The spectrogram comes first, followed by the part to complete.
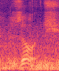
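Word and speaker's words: Zouch: we are currently in soch spelled zooch but pronounced zotch a little bit more river the locks in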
